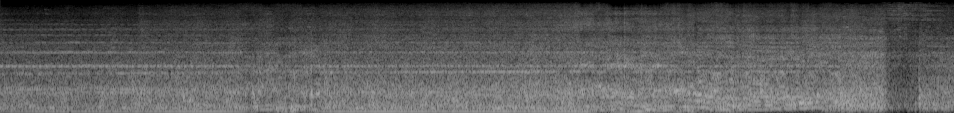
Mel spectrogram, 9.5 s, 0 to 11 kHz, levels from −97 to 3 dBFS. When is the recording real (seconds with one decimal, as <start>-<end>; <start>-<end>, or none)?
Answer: 0.0-2.4; 3.2-5.8; 8.4-9.5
